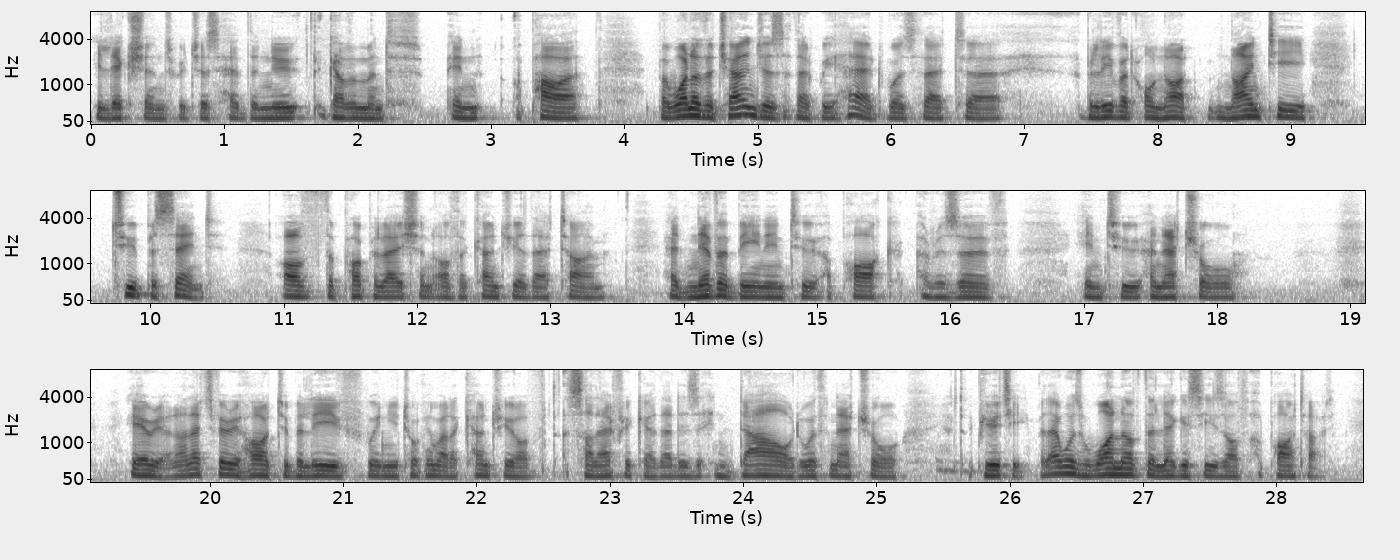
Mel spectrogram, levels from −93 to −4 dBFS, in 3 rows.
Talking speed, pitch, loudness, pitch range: 160 wpm, 105 Hz, -29 LUFS, 100-115 Hz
